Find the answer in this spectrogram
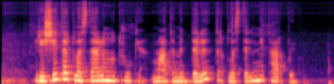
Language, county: Lithuanian, Šiauliai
